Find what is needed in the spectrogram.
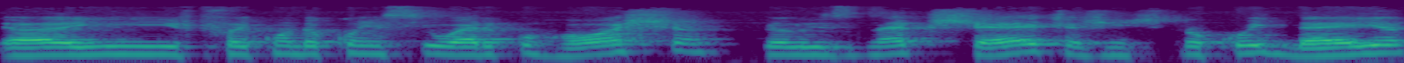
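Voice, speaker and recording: This man's fairly high voice holds a fairly even intonation. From Brazil, Ceará. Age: 20s. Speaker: entrepreneur. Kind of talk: casual interview.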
